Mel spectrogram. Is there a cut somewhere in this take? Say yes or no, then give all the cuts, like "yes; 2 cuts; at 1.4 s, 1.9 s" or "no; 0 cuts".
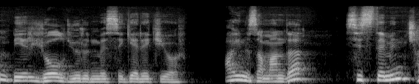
yes; 1 cut; at 2.1 s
